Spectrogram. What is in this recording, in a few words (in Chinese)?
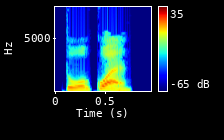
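"夺冠", Mandarin Chinese; hsk; chinese flashcards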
